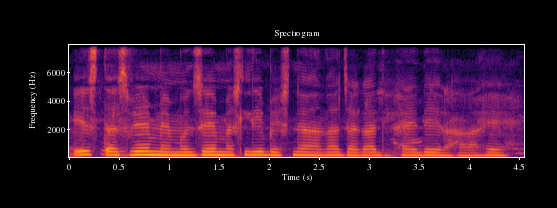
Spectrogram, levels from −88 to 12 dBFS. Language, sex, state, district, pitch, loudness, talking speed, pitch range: Hindi, female, Arunachal Pradesh, Papum Pare, 215 Hz, -15 LUFS, 155 wpm, 210-225 Hz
